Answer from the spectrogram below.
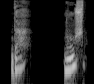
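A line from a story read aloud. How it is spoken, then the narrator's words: Whisper. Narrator (Russian): Рауль прошептал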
